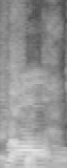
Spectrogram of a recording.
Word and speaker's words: Strahl: Yeah, Strahl. So it's German. There we go. That's why I can't pronounce it. Yeah, Strahl Composite. So the H is silent.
